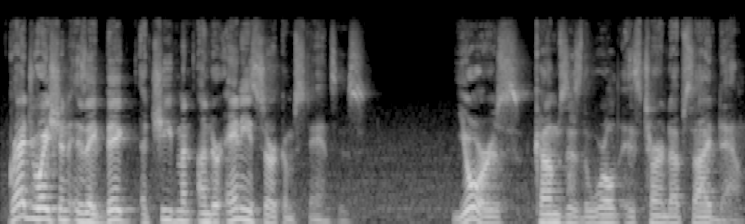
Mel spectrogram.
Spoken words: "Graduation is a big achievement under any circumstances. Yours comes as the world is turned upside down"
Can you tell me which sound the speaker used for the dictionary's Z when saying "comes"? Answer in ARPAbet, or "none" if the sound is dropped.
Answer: Z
